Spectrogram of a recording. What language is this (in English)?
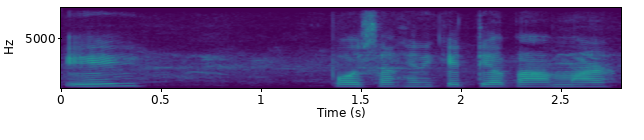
Assamese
